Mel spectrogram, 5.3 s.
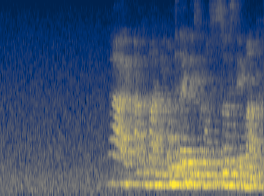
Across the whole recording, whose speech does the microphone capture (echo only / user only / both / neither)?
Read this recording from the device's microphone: user only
